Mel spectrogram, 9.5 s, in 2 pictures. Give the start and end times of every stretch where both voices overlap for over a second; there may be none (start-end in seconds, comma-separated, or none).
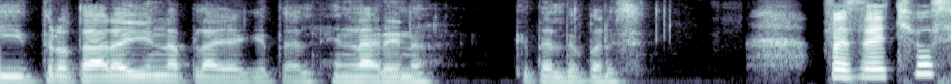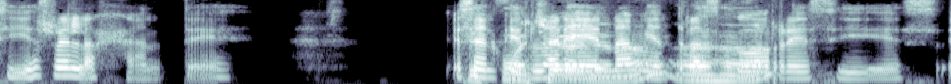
7.0-8.7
